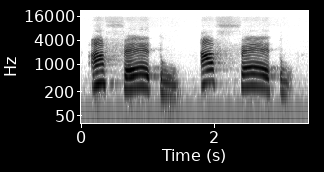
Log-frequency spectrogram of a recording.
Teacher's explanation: a sílaba mais forte é o fé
